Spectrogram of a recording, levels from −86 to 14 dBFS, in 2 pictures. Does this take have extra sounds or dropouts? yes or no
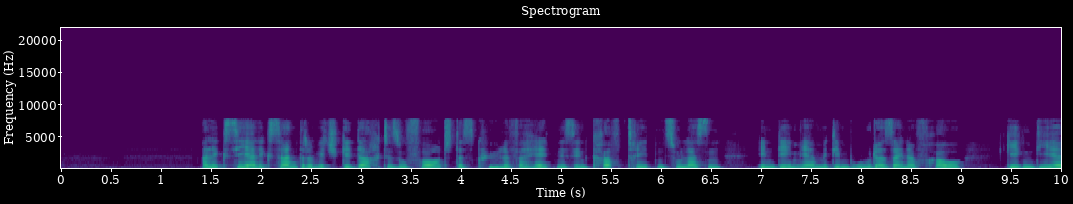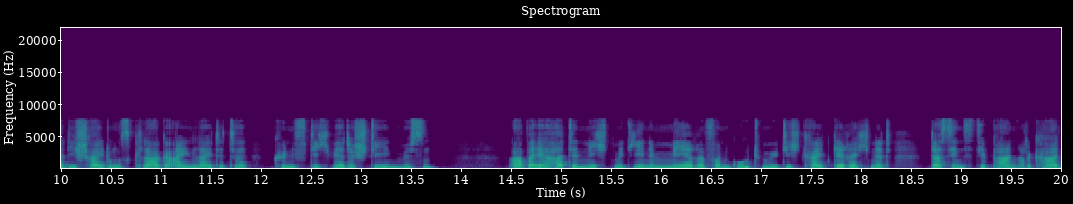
no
